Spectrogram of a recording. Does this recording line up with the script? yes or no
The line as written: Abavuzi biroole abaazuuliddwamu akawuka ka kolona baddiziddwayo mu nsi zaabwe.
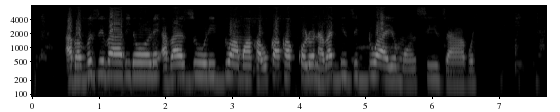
no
